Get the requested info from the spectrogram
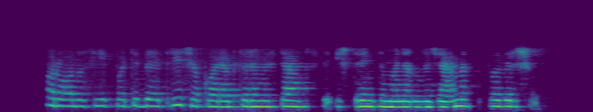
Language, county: Lithuanian, Vilnius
